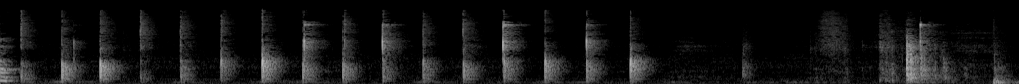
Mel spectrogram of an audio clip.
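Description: Pestle pounding seeds in a small hand-held mortar: sharp, even strikes about three a second for some six seconds, then a pause, and two more strikes near the end.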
